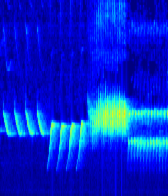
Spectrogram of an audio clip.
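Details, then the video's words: Canary, Serinus canaria, singing for training: repeated downslurred whistles, then a run of four rising sweeps, followed by a fast rolling high trill with a steady hiss behind. "Bird song | Canary singing| training bird | best canary | Serinus canaria"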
